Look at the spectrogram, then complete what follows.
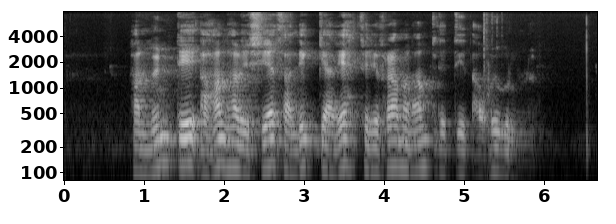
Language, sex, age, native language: Icelandic, male, 60-69, Icelandic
